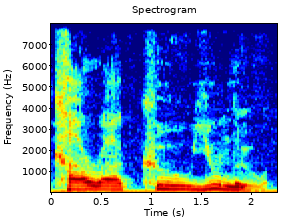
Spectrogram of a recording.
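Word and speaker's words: Qara Qoyunlu: All I'm vaguely aware of is that the Q makes a k sound in Arabic. So it's Karakuyunlu, which is going to be a big threat.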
